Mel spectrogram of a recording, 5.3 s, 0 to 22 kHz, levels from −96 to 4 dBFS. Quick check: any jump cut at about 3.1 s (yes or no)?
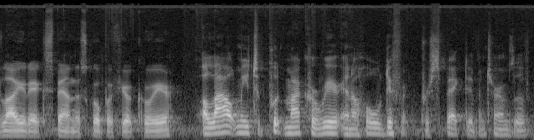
no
